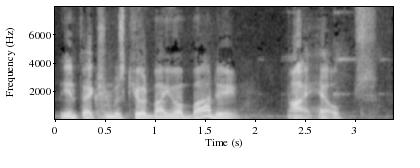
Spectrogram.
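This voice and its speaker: An actor in a 1950s radio drama playing a serene, centuries-old alien healer posing as human, speaking formally and precisely with gentle condescension. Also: male voice, mid-range voice, sing-song, a little slow. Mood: lofty, explanatory. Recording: vintage 1950s radio recording.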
